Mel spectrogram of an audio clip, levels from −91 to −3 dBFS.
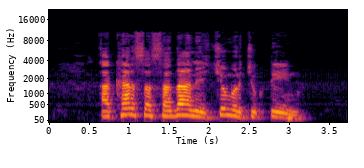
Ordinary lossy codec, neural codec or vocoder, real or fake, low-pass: Opus, 64 kbps; none; real; 10.8 kHz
